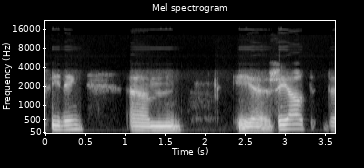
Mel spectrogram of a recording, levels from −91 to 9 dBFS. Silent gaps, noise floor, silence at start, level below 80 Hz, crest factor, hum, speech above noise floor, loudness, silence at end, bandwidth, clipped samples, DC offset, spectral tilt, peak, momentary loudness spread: none; -40 dBFS; 0.1 s; -60 dBFS; 14 dB; none; 26 dB; -14 LUFS; 0 s; 4.9 kHz; under 0.1%; under 0.1%; -8 dB/octave; 0 dBFS; 14 LU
